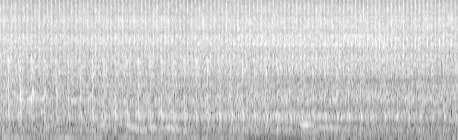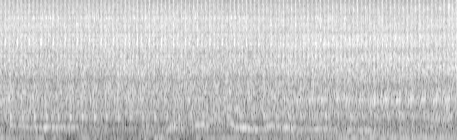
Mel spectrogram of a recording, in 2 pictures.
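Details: Deep bottom-end knock persisting while revving and idling after adding Motor Up oil additive and idling about five minutes; uneven, loose knocking, additive failed, owner suspects worn bearings (metal), not confirmed.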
